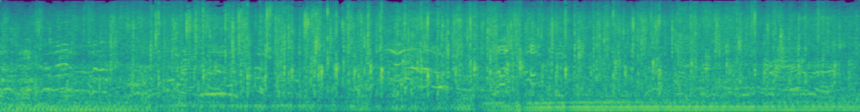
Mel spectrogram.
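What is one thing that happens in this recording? People clap and cheer.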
